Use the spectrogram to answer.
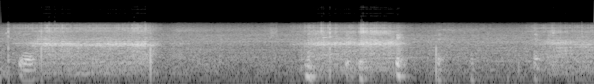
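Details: Male friend snoring extremely loudly during sleep: loud, rough snoring on the in-breaths, two long snores with quieter breathing between, in a small room.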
